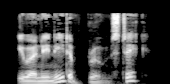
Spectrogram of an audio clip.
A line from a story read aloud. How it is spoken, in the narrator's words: he said kindly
